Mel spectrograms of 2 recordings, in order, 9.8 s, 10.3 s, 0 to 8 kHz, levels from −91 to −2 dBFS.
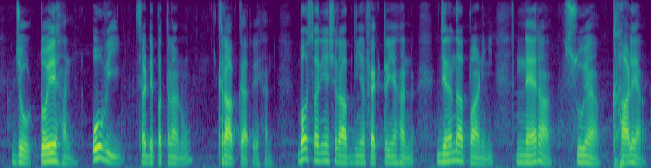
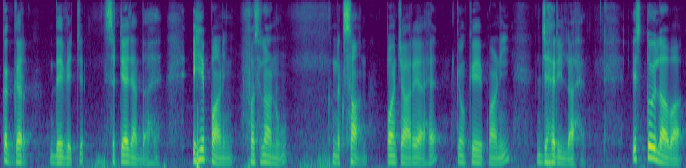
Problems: background sounds at intervals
